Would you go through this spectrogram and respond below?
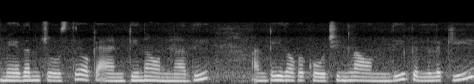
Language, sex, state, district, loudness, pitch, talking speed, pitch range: Telugu, female, Andhra Pradesh, Guntur, -14 LUFS, 185 Hz, 150 wpm, 175-195 Hz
